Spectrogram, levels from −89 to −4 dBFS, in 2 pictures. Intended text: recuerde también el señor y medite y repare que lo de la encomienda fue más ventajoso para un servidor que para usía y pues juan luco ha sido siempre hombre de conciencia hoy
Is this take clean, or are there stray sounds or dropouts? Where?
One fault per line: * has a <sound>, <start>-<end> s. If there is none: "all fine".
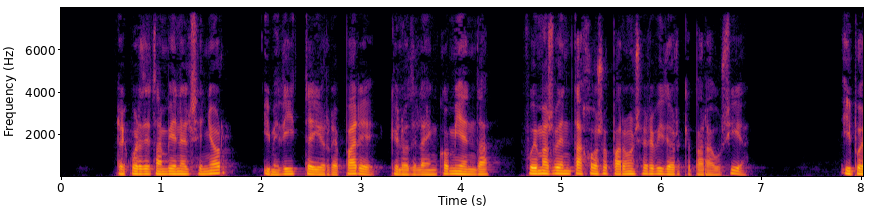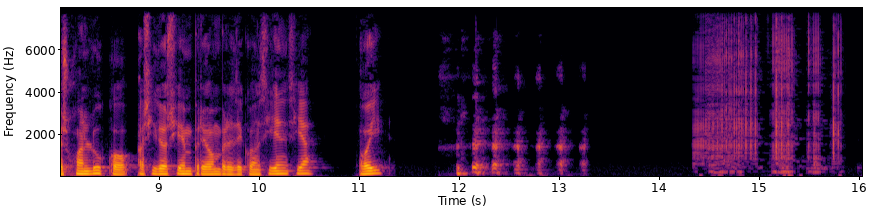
* has a laugh, 11.8-13.3 s
* has a squeak, 14.3-15.9 s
